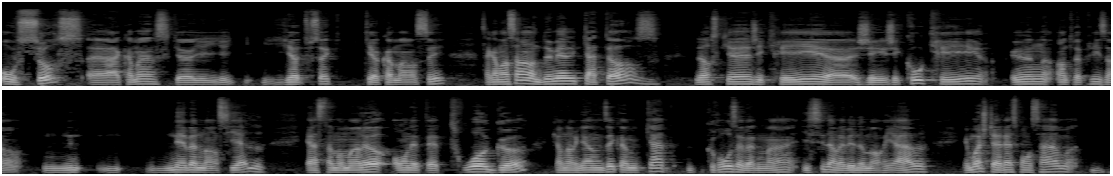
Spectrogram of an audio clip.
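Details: Adult man who stutters, speaking French; his voice may block at times, which he attributes to his vocal cords; stuttering.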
